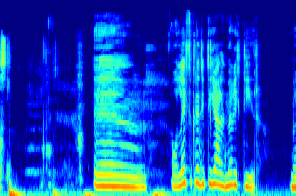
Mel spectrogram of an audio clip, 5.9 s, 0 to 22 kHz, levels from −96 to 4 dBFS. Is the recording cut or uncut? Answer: uncut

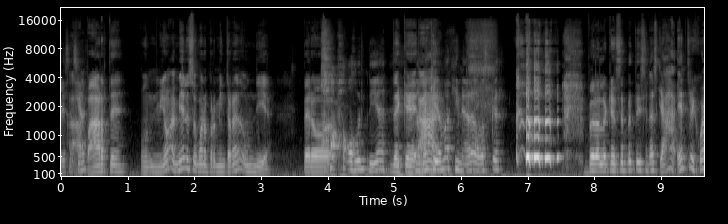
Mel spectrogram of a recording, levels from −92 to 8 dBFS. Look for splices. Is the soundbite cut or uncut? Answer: uncut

